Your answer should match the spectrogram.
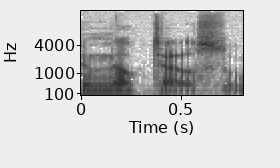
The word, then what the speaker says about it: milquetoast: Yeah, you do need someone like that on the series, but they made her a little too milquetoast. Milk? What is it? Milk? How do you pronounce it? – Milquetoast. It's right. Like, milquetoast.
